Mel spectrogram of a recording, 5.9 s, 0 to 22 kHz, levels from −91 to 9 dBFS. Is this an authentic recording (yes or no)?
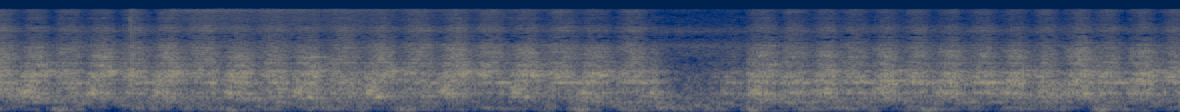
yes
